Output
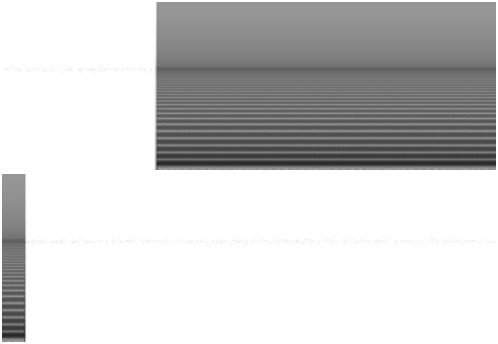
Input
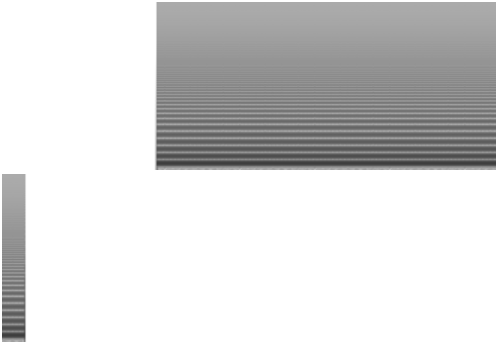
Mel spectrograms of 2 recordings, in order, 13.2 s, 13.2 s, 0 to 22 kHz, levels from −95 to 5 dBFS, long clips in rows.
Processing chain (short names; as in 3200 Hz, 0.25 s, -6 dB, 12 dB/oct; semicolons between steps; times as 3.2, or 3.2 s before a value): bell 4200 Hz +11.5 dB 0.25 oct; gain +8 dB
